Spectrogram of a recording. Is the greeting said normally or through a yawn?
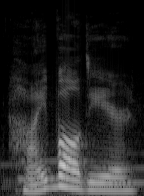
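normally. The greeting is spoken clearly without yawning. The speaker calls it right.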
